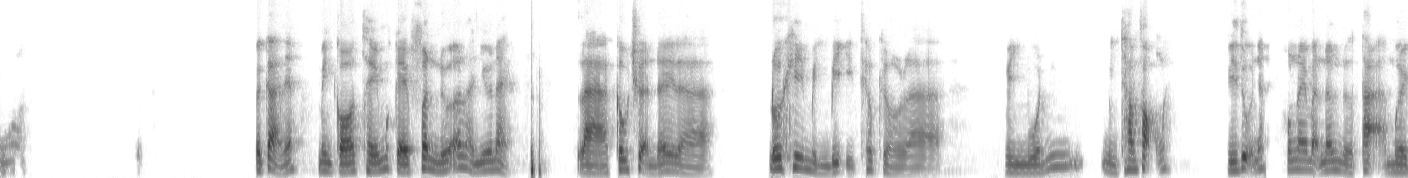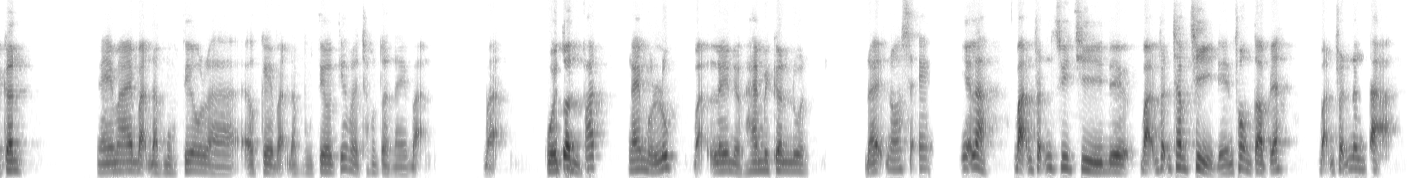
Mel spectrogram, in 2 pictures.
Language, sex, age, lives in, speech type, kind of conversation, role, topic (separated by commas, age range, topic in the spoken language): Vietnamese, male, 25-29, Vietnam, conversation, unstructured, none, Bạn nghĩ gì về việc đặt mục tiêu cá nhân?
